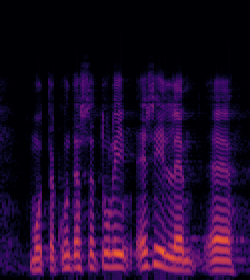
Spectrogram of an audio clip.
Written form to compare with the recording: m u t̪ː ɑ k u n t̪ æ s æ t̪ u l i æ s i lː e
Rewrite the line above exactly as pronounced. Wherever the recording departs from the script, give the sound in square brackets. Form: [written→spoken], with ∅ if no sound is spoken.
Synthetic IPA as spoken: m u t̪ː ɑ k u n t̪ æ [s→sː] æ t̪ u l i [æ→e] s i lː e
